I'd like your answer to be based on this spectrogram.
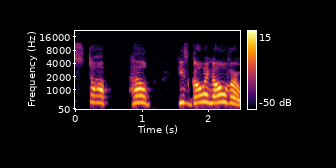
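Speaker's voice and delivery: high, loud mock cry for help; alarmed shout. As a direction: call out in acted alarm. Claire calls out as Jamie falls.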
